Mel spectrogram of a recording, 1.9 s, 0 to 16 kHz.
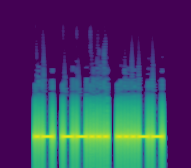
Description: Morse code, heard as a keyed tone, about 34 wpm, 700 Hz. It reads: A73
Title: Common Cut Numbers - 3-Digit 35wpm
